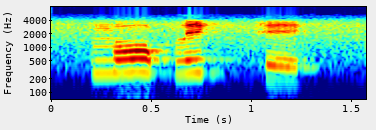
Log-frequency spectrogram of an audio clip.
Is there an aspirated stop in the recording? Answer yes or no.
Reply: yes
